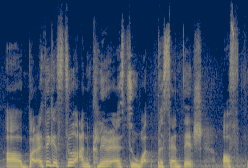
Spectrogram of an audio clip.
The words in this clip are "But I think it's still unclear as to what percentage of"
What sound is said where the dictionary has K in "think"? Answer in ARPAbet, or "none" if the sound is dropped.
K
